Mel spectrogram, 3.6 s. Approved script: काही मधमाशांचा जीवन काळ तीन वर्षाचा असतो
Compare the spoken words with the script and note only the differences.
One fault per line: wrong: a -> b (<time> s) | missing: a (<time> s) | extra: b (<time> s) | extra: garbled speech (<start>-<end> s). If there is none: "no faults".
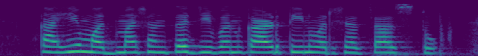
no faults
